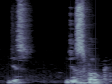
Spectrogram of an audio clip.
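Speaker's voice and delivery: very soft, hushed, almost under the breath; a soft, quiet demonstration of gentleness; gently spoken. Shown as a demonstration. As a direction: show how gently he spoke. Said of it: "that's not the way Jesus was".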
